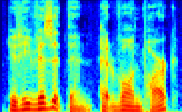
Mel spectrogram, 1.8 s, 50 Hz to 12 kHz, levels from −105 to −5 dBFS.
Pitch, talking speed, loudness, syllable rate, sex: 125 Hz, 230 wpm, -18 LUFS, 5.5 syllables/s, female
